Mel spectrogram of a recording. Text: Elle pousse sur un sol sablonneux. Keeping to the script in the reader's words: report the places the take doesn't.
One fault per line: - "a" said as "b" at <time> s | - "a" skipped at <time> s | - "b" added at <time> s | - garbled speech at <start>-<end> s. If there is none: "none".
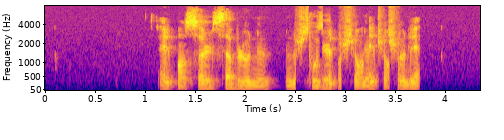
- "pousse sur" skipped at 1.3 s
- garbled speech at 2.4-3.8 s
